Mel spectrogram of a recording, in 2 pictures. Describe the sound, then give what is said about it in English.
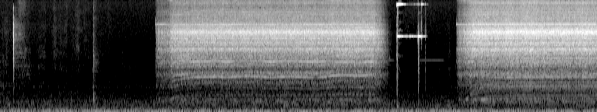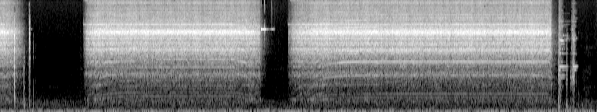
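Mechanical whirring of a screwdriver working at a locked door in a dark cellar, in four long steady bursts separated by short pauses, with a few sharp clicks between them. “The door is locked, so I'm gonna use my handy-dandy screwdriver and try and get in there.”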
